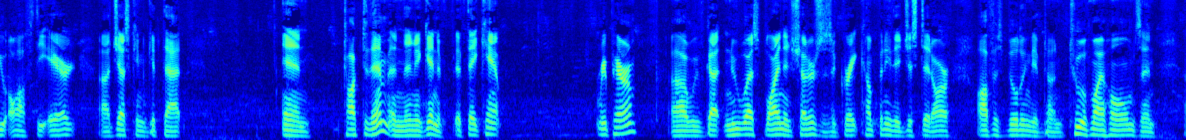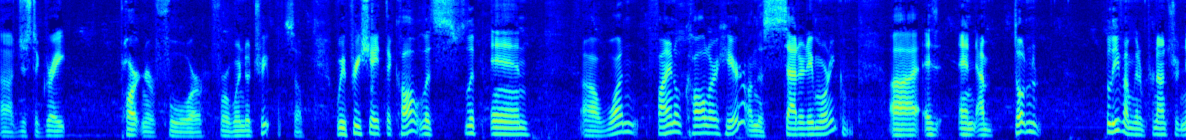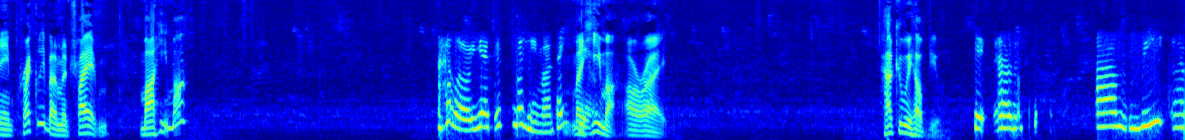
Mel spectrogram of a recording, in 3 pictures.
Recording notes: On location at Tucson Festival Of Books.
